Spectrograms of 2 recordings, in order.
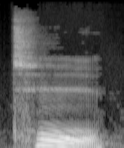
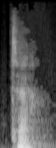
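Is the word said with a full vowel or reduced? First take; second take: full; reduced. First: The word has a full long u vowel. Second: The word is cut down to a weak t. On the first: "本来的读音是to 是发u 这样的一个音" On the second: "经常呢会被弱读为t"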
